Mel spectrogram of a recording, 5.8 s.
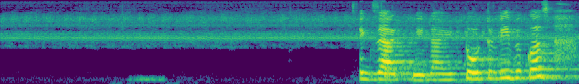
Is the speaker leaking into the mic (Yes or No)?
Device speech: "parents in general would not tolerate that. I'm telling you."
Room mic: No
